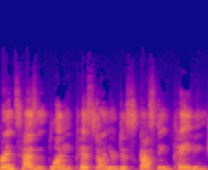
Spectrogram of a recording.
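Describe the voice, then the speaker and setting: A woman growls in a put-on character voice at a fairly high pitch and a moderate pace. Clear background noise runs behind her. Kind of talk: reading a novel aloud. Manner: angry, sputtering with indignation.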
